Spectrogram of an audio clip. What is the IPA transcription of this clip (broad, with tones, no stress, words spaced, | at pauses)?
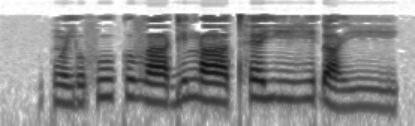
kʷã˨jʊ˨fuː˦kʊ˦ vaː˨ɡe˦ ŋaː˦˨ tʰɛ˦ jiː˦ɣi˦ɗa˨ɣiː˨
